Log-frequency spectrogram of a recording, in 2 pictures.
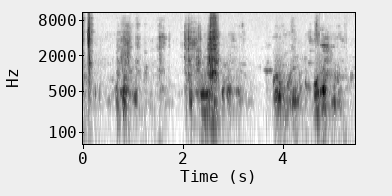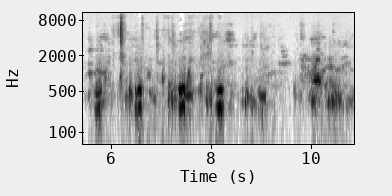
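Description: Giribaz pigeons cooing nearby in soft, repeated low burbling calls, with someone speaking intermittently over them.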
